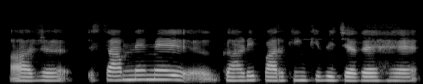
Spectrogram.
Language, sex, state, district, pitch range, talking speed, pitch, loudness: Hindi, female, Jharkhand, Sahebganj, 180-200 Hz, 140 wpm, 185 Hz, -25 LUFS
